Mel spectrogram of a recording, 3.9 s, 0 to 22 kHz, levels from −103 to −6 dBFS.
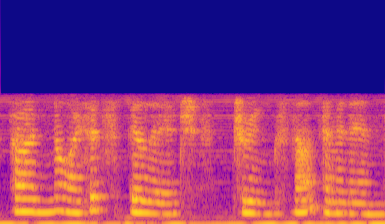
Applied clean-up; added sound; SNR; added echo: none; none; none; reverberation time 0.2 s.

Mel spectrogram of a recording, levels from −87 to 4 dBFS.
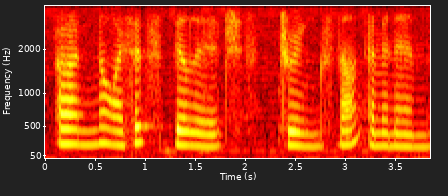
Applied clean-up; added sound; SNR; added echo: none; none; none; none.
